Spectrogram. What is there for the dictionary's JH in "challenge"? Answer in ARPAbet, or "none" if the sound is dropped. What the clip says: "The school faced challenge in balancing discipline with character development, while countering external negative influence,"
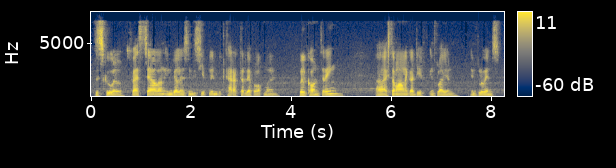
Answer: none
